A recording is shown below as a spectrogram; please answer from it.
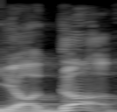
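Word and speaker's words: ידיו: V'samach aharon eshtei yadav. So what does it mean, ksiv yadai? Teretz is, there's yeshem lemikra and there's yeshem lemesayres. The yeshem lemikra, the way you pronounce the word is yadav.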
